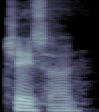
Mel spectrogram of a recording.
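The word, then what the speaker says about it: Chaisson: Kon Chason how's that how's the last name pronounced Chason Chason yeah Kayon Kayon Chason so that's my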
